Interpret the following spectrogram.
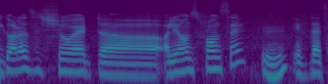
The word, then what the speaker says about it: Alliance Française: He got us a show at Alliance Française, if that's how it is pronounced.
